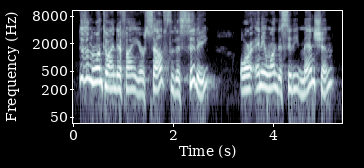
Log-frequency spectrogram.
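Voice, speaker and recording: A high-pitched man talks at a moderate pace, with very wide pitch swings. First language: French. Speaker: local political commentator. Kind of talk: political commentary monologue. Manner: halting.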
